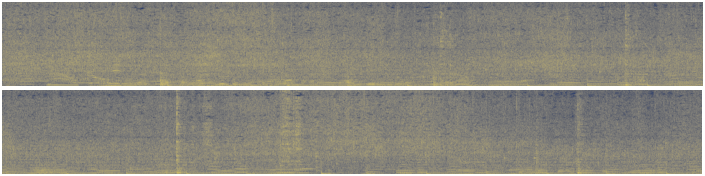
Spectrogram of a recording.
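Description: Small fish (ndakala) frying with onions and tomatoes in oil, sizzling steadily while a spatula stirs and scrapes the pan, with a few sharp taps. Background music with a steady beat plays underneath.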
